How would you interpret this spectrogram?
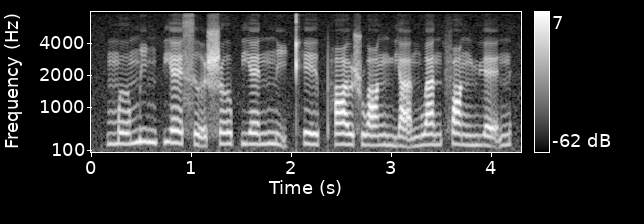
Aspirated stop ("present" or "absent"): present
